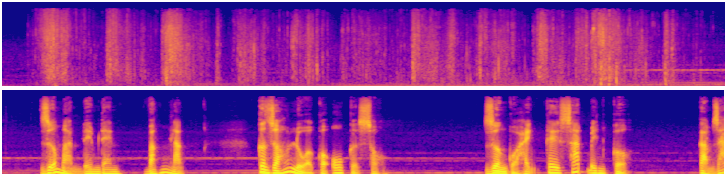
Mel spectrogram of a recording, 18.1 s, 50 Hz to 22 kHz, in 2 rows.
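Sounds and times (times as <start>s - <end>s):
faint low hum: 0.0s - 18.0s
footsteps rustling through a garden at night: 0.2s - 9.0s
speech: 9.6s - 11.4s, 12.2s - 13.9s, 15.1s - 17.0s, 17.8s - 18.0s.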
